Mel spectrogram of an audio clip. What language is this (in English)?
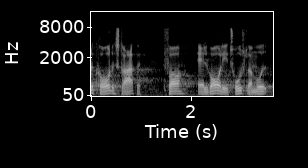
Danish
